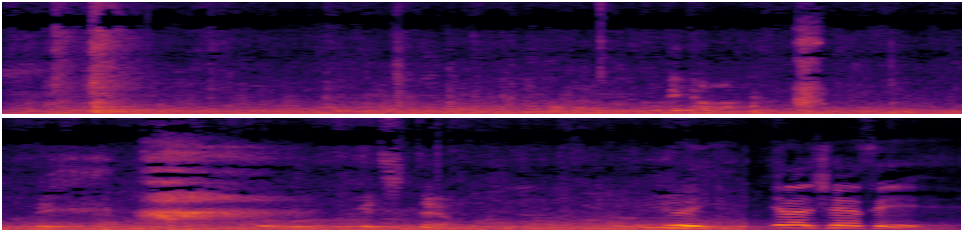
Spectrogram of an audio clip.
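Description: A crowd murmurs in a busy hall.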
